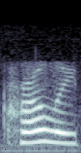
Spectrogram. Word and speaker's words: Crowley: very interesting person and the name is crowley to rhyme with holy as he would tell you um he's a very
